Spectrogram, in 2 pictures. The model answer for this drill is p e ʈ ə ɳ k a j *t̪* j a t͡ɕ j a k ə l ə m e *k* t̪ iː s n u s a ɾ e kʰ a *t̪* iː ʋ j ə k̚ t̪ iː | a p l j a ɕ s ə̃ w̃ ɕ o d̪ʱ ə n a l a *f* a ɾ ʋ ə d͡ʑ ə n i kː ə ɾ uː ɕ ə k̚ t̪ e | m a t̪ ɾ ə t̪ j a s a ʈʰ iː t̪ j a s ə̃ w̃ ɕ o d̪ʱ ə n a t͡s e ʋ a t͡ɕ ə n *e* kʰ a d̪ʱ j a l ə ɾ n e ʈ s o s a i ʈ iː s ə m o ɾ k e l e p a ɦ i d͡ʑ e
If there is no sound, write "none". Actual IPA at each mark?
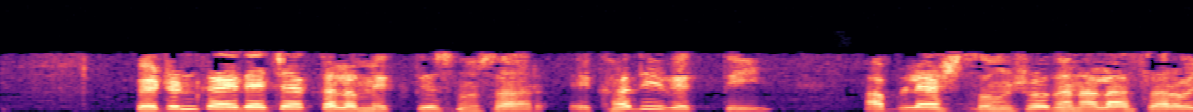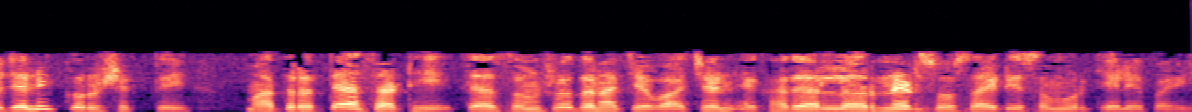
d̪, k, d̪, s, e

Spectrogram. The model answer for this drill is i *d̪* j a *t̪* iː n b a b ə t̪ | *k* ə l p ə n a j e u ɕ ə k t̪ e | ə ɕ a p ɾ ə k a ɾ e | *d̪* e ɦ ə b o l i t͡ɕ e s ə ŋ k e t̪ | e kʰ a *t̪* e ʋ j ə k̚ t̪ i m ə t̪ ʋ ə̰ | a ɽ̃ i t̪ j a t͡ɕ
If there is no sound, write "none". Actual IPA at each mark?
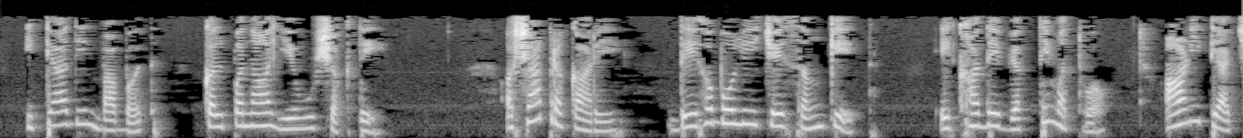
t̪, d̪, k, d̪, d̪

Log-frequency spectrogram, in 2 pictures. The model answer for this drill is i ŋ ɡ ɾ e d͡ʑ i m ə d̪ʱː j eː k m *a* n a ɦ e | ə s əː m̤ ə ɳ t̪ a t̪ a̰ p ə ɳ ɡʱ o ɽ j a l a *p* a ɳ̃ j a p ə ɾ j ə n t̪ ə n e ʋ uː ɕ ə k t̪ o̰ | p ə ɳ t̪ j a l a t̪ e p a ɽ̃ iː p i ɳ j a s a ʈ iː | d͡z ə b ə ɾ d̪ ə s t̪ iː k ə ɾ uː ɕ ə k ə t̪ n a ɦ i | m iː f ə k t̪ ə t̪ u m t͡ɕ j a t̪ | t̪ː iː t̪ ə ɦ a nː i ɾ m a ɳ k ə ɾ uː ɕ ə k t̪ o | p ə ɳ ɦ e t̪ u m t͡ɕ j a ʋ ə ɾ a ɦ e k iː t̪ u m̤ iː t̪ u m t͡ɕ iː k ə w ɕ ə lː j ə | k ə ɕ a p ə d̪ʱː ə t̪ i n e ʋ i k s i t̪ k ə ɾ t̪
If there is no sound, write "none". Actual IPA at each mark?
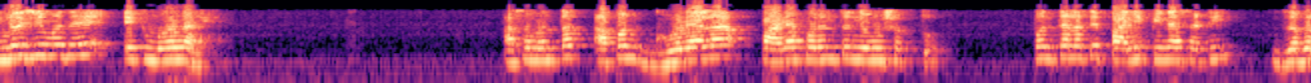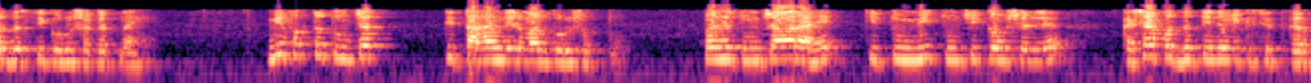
ə, p

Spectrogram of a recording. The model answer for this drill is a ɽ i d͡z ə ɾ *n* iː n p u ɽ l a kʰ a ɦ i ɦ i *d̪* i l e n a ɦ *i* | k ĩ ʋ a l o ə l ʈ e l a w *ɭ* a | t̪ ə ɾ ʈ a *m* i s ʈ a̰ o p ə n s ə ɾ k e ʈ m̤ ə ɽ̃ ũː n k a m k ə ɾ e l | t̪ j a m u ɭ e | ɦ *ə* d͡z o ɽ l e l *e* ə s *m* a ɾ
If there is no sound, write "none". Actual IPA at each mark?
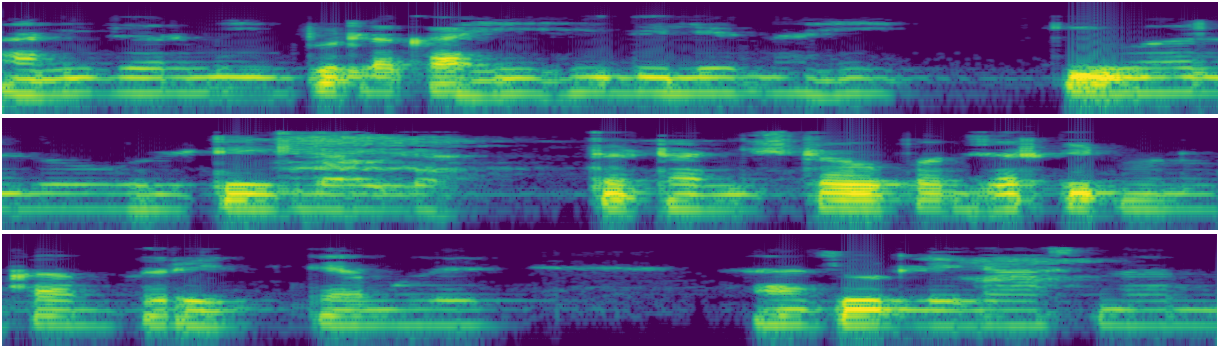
m, d̪, i, l, n, a, a, n

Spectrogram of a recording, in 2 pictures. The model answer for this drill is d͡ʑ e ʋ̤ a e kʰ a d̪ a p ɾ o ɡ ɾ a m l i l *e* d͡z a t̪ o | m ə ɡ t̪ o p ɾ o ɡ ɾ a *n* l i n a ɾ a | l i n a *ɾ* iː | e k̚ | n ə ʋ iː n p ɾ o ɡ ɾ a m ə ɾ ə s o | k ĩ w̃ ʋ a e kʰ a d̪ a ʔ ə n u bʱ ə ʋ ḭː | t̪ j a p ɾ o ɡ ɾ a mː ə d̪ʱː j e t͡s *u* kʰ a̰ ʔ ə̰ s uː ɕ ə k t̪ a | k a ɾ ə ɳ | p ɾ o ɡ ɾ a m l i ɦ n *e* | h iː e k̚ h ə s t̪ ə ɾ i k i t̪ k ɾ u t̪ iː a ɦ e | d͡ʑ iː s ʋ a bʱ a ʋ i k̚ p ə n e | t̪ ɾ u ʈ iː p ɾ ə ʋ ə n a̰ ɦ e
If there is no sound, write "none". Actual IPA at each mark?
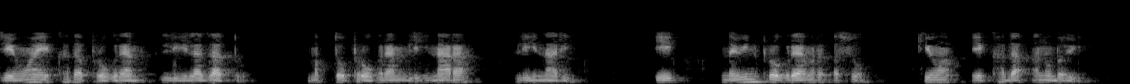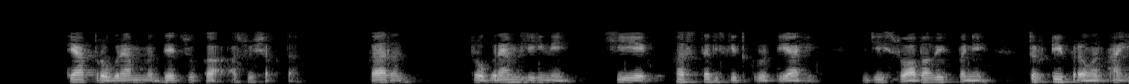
a, m, ɾ, u, e

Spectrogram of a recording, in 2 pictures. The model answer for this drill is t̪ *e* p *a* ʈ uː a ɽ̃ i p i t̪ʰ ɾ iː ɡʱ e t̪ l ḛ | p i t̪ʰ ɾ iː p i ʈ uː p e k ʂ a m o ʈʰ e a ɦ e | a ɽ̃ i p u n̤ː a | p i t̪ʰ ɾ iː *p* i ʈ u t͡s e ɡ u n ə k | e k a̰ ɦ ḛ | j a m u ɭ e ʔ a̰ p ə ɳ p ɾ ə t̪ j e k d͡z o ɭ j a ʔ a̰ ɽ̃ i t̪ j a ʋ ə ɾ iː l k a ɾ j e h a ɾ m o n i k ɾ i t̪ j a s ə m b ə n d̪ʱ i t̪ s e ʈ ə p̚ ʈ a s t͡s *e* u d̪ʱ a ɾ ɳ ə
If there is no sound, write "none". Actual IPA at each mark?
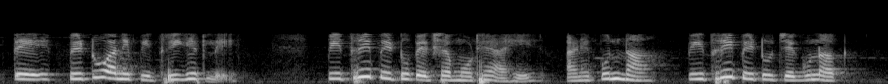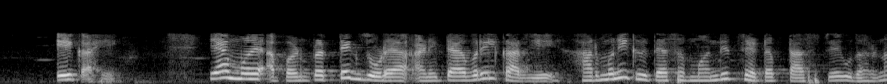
e, i, p, e

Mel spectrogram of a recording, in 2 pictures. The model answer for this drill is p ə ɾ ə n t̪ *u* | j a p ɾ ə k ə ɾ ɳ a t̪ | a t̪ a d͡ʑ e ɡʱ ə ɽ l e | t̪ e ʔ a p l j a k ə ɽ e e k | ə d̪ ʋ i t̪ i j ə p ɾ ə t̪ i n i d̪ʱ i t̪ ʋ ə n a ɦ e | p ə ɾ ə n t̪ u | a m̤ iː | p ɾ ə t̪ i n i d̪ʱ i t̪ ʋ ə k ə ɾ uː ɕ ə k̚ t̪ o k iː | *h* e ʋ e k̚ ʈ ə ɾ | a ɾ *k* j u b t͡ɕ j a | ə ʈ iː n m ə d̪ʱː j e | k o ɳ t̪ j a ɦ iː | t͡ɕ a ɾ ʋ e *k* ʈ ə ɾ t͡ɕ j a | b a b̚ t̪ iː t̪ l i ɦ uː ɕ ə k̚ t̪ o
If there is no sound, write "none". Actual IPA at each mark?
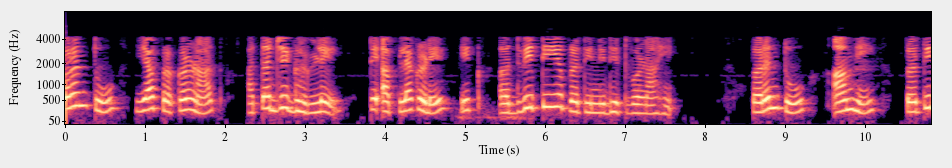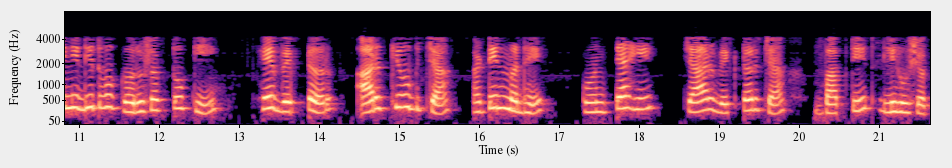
u, h, k, k

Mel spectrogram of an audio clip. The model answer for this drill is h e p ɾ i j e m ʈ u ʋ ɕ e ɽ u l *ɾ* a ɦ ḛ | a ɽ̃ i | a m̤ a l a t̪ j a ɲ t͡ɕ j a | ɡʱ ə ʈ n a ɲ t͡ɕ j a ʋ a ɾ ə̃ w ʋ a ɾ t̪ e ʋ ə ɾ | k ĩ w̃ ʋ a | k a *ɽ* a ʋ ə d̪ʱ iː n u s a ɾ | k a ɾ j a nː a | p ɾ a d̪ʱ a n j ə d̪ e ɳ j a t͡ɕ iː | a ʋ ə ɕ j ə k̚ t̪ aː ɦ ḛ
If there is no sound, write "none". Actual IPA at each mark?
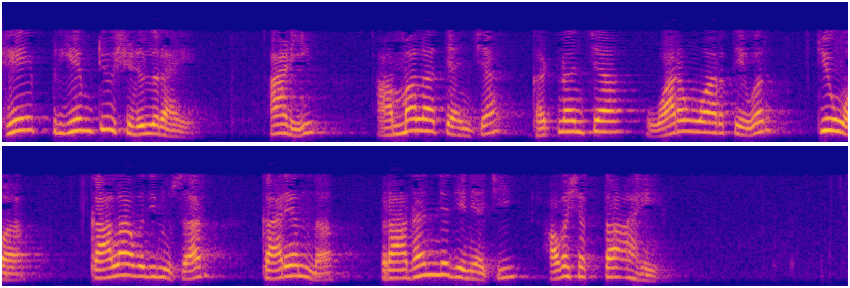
ɾ, l

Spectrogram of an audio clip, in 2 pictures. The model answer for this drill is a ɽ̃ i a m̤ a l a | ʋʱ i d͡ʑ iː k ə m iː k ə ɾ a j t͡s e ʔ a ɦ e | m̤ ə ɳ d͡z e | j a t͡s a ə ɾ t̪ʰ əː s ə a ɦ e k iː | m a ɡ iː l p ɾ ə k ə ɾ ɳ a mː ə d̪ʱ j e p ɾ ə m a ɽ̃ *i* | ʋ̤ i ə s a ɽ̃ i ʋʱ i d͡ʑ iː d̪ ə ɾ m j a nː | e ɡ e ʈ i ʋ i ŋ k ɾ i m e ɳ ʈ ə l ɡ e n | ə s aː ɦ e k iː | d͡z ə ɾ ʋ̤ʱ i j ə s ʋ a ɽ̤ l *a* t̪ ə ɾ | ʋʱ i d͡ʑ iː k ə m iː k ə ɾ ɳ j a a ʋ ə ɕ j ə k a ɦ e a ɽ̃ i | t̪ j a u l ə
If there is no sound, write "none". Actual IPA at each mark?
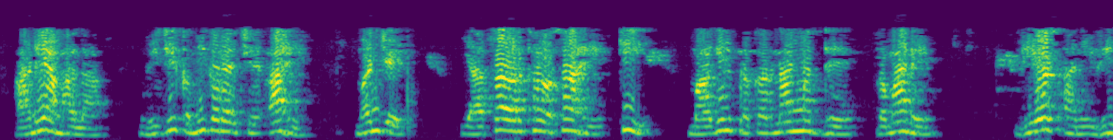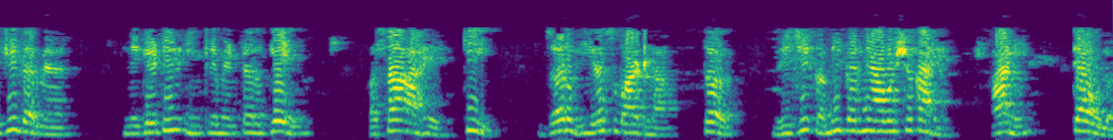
e, a

